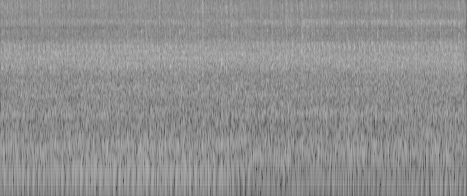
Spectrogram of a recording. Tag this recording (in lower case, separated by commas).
heavy engine (low frequency)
